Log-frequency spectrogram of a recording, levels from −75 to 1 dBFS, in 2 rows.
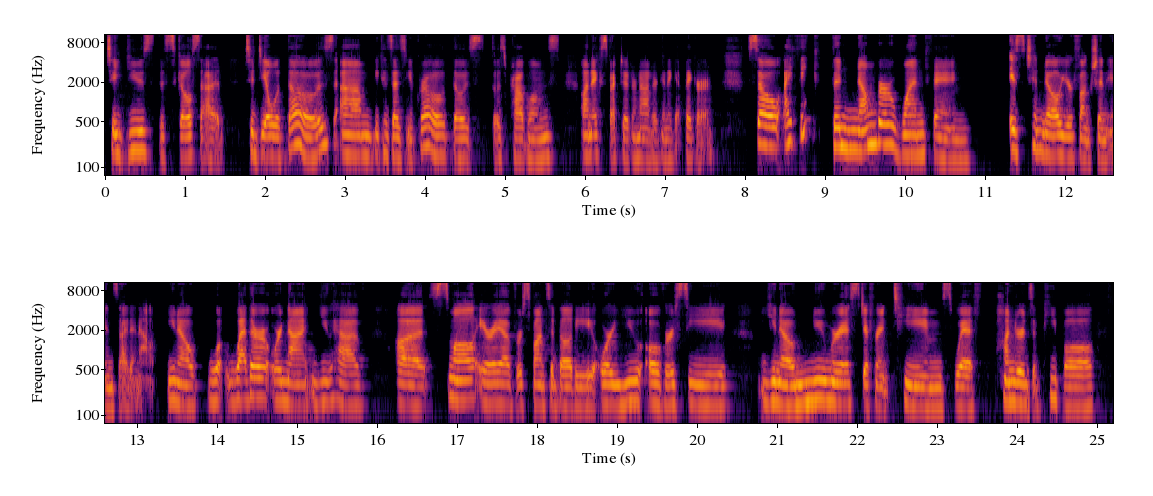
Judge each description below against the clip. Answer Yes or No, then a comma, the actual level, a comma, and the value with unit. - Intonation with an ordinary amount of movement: Yes, average, 3.4 semitones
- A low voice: No, medium, 150 Hz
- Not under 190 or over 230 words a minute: No, average, 155 wpm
